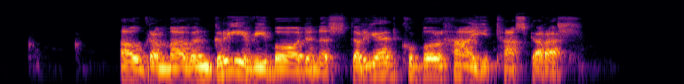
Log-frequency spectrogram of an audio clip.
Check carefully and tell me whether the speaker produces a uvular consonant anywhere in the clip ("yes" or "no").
no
